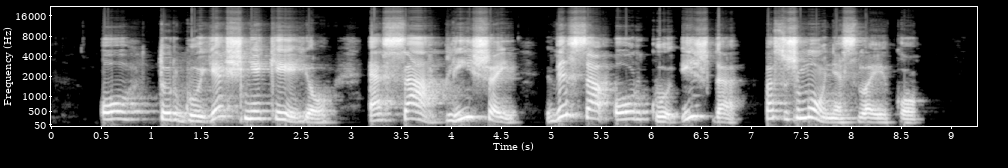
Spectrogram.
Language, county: Lithuanian, Tauragė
